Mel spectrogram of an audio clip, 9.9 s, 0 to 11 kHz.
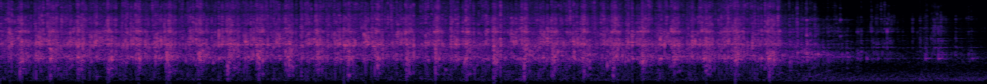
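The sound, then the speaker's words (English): Ice rattles hard inside a cocktail shaker, shaken 40 times to mix strawberry fizz, in fast, steady strokes for about eight seconds, loud and bright with no talking, then the shaking stops and a faint clink and hiss trail off. “If you counted them, that was 40 shakes exactly.”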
